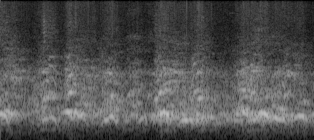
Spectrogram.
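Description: Dogs barking and yipping in repeated short barks, about three in two seconds.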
